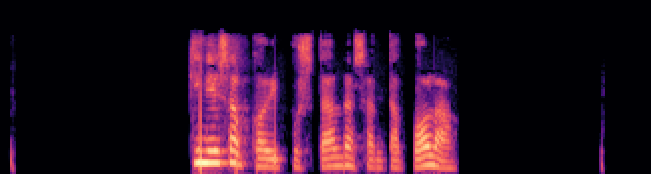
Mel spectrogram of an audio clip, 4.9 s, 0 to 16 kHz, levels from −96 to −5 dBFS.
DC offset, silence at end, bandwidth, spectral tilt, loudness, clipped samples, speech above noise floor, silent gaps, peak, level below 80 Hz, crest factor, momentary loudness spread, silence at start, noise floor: under 0.1%; 1.5 s; 7.8 kHz; -4.5 dB/octave; -18 LUFS; under 0.1%; over 72 dB; 3.04-3.09 s; -2 dBFS; -54 dBFS; 20 dB; 12 LU; 1.4 s; under -90 dBFS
